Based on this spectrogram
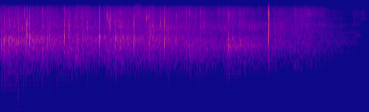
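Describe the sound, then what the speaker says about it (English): Audience applause at a leadership conference, continuous clapping from a room of people heard somewhat distant, fading out at the end. "Can we give a round of applause for Amy?"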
